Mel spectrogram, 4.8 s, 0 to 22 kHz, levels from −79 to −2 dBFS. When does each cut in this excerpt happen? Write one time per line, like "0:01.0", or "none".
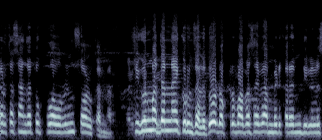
0:02.0

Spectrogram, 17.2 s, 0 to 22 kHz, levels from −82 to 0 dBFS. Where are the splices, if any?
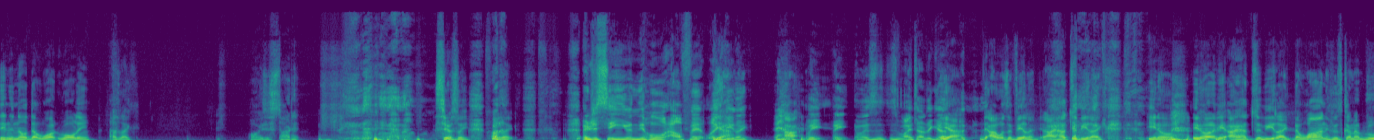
none

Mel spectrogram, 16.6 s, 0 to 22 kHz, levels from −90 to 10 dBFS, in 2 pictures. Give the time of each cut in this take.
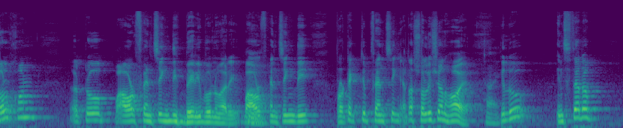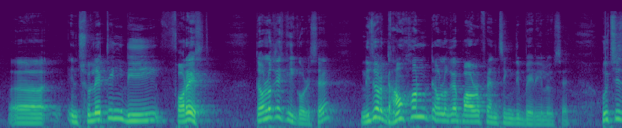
none

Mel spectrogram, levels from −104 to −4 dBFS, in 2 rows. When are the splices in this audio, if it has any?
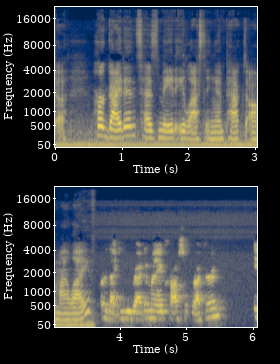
0:03.7

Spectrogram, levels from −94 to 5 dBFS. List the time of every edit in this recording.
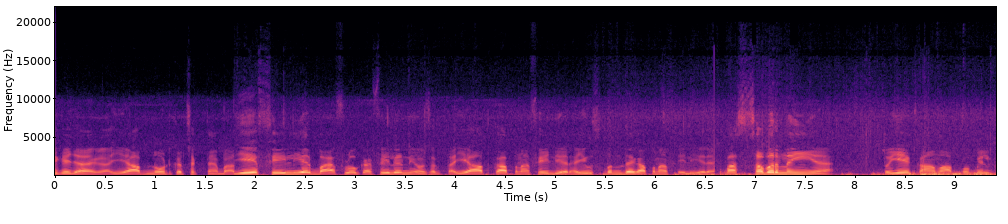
0:01.7
0:06.6

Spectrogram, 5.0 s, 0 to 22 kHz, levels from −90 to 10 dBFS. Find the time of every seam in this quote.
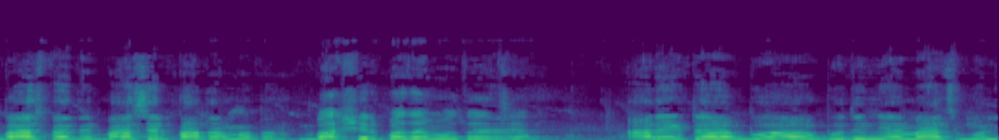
none

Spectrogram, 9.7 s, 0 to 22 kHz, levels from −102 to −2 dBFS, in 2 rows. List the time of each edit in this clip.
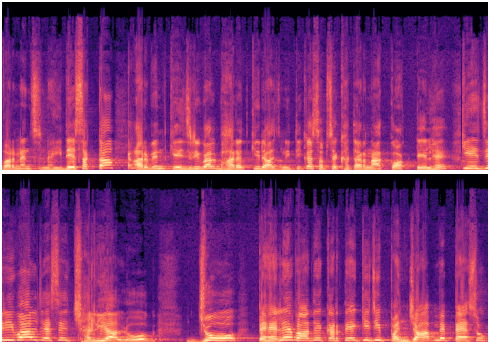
0:01.3
0:04.5

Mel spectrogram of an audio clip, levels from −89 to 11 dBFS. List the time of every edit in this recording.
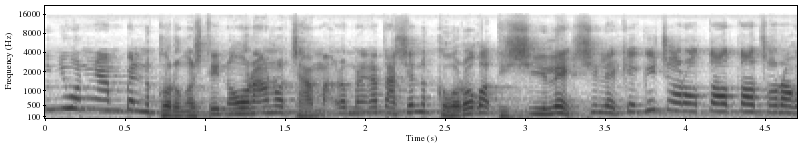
0:02.2

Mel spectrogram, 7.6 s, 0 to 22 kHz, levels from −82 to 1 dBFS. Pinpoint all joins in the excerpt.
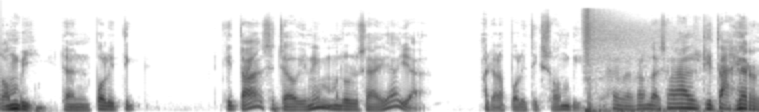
0:05.8

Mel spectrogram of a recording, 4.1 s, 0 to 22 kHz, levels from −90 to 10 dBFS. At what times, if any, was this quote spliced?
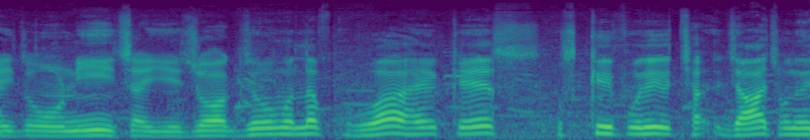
0:01.2

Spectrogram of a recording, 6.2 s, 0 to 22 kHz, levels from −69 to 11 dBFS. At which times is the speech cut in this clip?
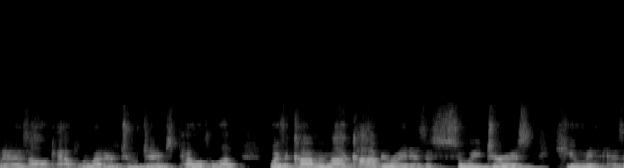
none

